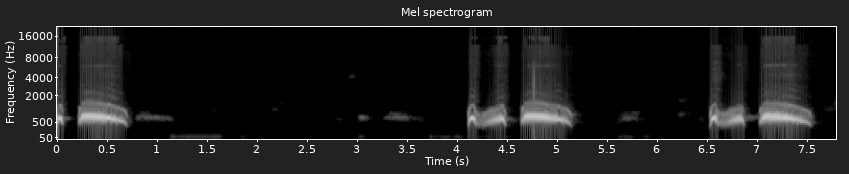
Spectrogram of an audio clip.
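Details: Challenge calling by a spotted dove used to lure wild birds, in the 'thổ' voice style. The tail of one phrase, a pause of several seconds, then two complete two-note coos, a short wavering note followed by a longer falling one.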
